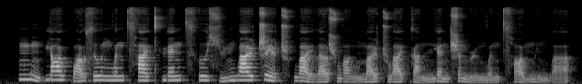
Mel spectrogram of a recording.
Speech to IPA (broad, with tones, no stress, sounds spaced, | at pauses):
m ʊ˥˩ ŋ p j ɑ˥ ʊ̯ p ɑ˧˥ ʊ̯ s ɹ̩˥ n̪ w ə˥ n t͡sʰ a˥ ɪ̯ t̪ʰ ɥ ɛ˥ n t͡sʰ ɹ̩˥ ɕ y˧˥ m w a˥ ɪ̯ ʈ͡ʂ e˥˧ ɪ̯ ʈ͡ʂʰ w a˥˩ ɪ̯ l ä˧˥ ʂ w ɑ˥˩ ŋ m a˧˥ ɪ̯ ʈ͡ʂ w a˧˥ ɪ̯ k a˨˩ n n̪ j ɛ˥˧ n ʂ ə˥˩ n ɻ ɻ̩˩ n̪ w ə˧˥ n t͡sʰ ɑ˥˧ ʊ̯ m i˥˩ m w ä˨˩˦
